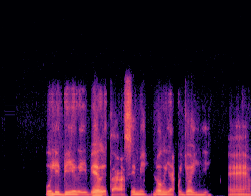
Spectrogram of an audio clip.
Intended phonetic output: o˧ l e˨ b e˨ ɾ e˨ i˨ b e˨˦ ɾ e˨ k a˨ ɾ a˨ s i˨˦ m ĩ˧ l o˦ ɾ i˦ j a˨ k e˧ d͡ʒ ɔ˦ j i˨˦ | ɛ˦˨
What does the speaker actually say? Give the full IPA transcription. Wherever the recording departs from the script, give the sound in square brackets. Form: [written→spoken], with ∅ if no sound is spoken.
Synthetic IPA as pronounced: o˧ l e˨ b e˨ ɾ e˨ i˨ b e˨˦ ɾ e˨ [k→t] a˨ ɾ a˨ s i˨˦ m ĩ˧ l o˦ ɾ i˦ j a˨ [k→k͡p] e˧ d͡ʒ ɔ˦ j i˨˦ | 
